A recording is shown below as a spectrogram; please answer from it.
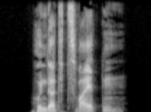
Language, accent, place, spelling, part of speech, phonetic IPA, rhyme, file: German, Germany, Berlin, hundertzweiten, adjective, [ˈhʊndɐtˈt͡svaɪ̯tn̩], -aɪ̯tn̩, De-hundertzweiten.ogg
- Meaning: inflection of hundertzweite: 1. strong genitive masculine/neuter singular 2. weak/mixed genitive/dative all-gender singular 3. strong/weak/mixed accusative masculine singular 4. strong dative plural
